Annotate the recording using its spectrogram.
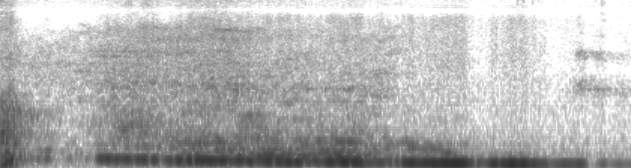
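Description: A woman's long hummed "mmm", starting about half a second in and falling slowly in pitch over about three seconds before trailing off.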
